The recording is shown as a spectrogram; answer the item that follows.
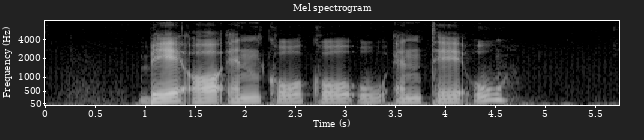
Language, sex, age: Norwegian, male, 31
